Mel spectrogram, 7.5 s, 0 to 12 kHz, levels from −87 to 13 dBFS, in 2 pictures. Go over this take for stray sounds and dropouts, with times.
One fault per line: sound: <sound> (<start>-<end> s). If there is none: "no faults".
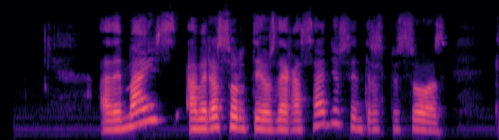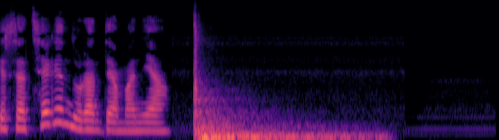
sound: thud (5.2-6.7 s)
